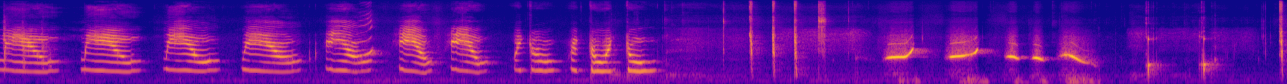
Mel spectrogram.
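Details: Indian ringneck parrot talking in a run of nasal, speech-like syllables that grow shorter and quicker. Sharp clicks follow, then a few rising whistled notes and soft, scattered sounds.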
